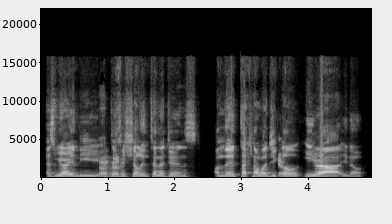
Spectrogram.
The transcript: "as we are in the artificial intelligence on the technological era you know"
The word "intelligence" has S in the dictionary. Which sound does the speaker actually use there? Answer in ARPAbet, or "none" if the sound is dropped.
S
